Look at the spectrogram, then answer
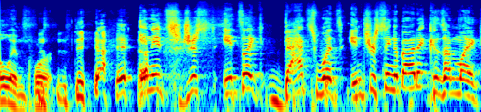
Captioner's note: laughing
